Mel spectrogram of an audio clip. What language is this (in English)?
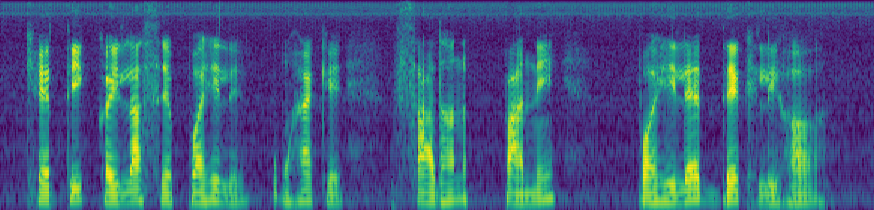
Bhojpuri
